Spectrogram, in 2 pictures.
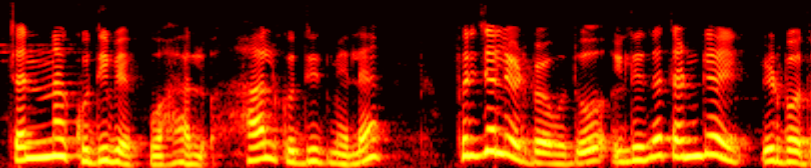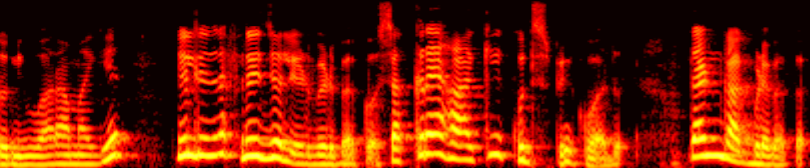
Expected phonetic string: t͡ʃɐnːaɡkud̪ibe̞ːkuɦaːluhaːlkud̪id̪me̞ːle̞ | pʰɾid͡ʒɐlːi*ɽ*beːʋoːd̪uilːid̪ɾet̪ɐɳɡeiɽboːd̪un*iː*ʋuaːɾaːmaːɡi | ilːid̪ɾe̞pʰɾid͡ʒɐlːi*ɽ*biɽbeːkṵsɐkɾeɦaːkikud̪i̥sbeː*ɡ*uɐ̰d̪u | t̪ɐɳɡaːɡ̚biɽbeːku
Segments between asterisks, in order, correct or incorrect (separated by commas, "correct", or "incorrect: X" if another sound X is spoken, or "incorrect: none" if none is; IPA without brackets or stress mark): correct, correct, correct, incorrect: k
